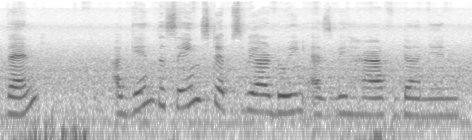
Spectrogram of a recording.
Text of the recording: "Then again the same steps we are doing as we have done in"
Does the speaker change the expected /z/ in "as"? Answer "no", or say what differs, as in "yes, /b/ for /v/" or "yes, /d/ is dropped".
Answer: no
